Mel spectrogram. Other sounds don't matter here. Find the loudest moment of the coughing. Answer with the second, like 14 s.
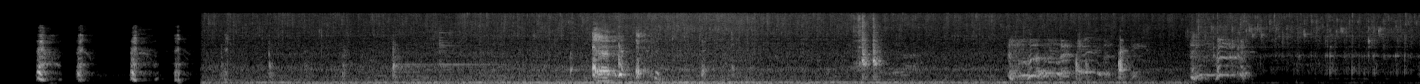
6 s.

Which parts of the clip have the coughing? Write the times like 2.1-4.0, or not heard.
0.3-2.3, 5.7-7.3, 10.1-12.6.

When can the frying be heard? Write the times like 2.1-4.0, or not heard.
2.0-14.1.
